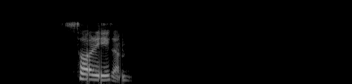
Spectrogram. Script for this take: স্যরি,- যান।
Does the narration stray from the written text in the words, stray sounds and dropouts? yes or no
no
